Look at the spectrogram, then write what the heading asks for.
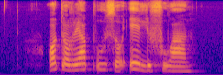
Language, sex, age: Southern Sotho, female, 20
